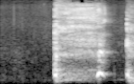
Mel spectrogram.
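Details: A drawn-out raspy cough, then a short second cough, from a sick gamer coughing while playing; cough during illness.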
